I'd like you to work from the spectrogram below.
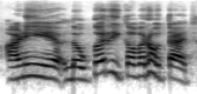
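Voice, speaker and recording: A woman's voice: high-pitched, moderate pace, darkish tone, dull audio, natural voice. A woman voicing a flustered, eager young female student in a TV serial recap. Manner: eager, fussing.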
